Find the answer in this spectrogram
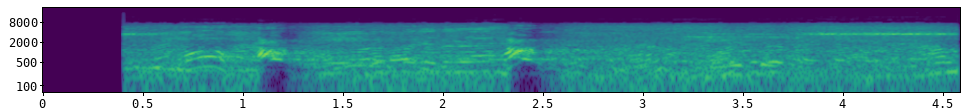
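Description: A Golden Retriever gives two sharp barks about a second apart over a busy, voice-filled background.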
